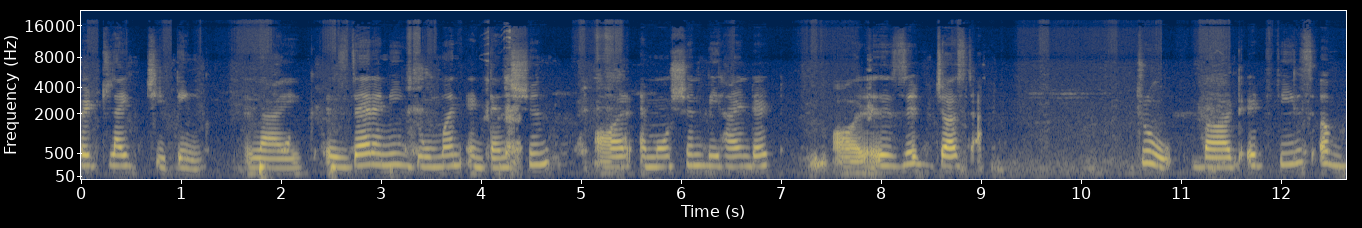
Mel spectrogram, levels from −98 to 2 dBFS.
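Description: Speech suppressed in double talk runs through this speech clip at 0.18 to 1.54 s, 1.95 to 2.45 s, 2.9 to 5.01 s, 5.46 to 7.22 s, 7.82 to 9.35 s and 10.84 s to the end, where the voice dips by up to about 15 dB or breaks up. This is likely an echo canceller muting both talkers at once. Echo leak appears at 2.02 to 2.11 s and 4.38 to 4.43 s as brief faint copies about 240 ms behind the voice, about 10 to 15 dB down, probably loudspeaker pickup that the far end's canceller missed.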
